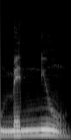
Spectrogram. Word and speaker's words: menu: किसी ने आपसे पूछा what's your favourite dish, मेन्यू देख रहे हैं आप, इसको देखो, प्रोनाउंसिएशन, मेन्यू, इसलिए कहता हूँ वीडियो को लास्ट तक देख लिया करो। मेन्यू बोलते हैं, MENU, मेन्यू, मीनू नहीं, ठीक है।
